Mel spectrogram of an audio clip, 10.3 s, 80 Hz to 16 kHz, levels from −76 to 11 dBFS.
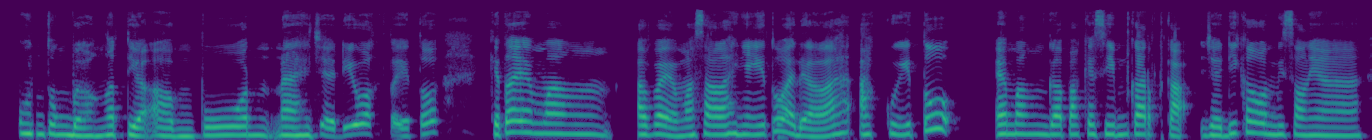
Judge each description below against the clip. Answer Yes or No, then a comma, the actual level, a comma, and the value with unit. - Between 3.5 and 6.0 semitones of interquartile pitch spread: No, narrow, 2.5 semitones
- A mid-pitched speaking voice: No, high, 230 Hz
